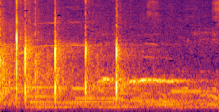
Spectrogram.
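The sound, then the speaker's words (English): Five sharp, separate hand claps from a church audience, scattered over the first second or so, then a fainter tonal hum trailing on alone. “Clap your hands again.”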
